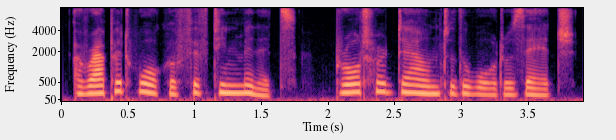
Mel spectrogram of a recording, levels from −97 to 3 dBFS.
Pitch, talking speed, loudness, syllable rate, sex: 190 Hz, 200 wpm, -19 LUFS, 5.6 syllables/s, female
